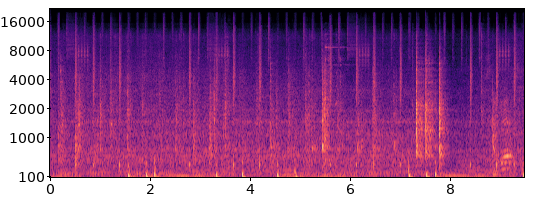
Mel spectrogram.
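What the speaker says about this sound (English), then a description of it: "you're going to put a top on it" Lid set onto a pan of cooking ground beef for tacos, with a run of sharp metallic clanks and taps of cookware and utensils scattered over several seconds above a low background hum.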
